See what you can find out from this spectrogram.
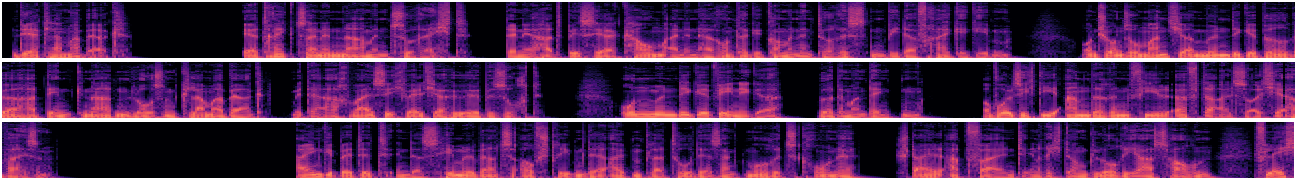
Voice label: Kommentar, Neutral

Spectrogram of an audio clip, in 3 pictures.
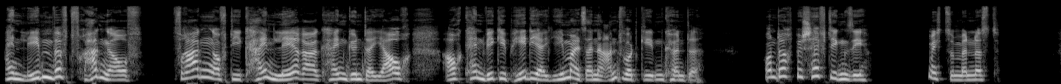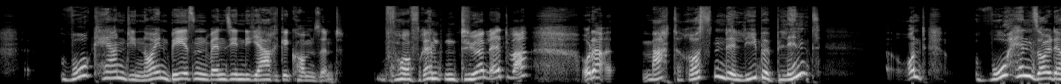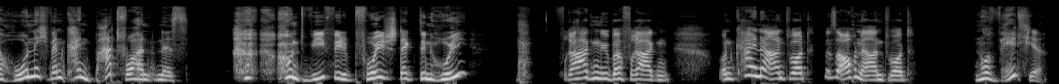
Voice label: Schauspiel, Dynamisch

